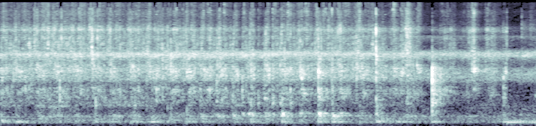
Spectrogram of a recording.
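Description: Gram flour batter whisked in a bowl makes soft repetitive scraping and light clinks of metal against the dish, quiet and close, with no voices.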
